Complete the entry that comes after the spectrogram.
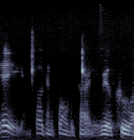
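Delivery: deliberately nonchalant; playing it cool. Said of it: "on the outside, I'm like".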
